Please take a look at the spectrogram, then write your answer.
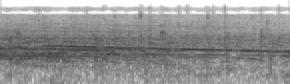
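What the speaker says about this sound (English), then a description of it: "keep the applause going for our last speaker of the night" An audience at a comedy festival applauds in steady, dense clapping that fills the room, with a faint tone underneath.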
